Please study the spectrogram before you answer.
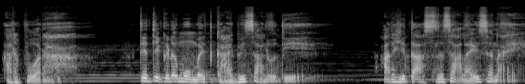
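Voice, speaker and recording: A man's voice: on the low side, lively intonation, normal speed, creaky, soft background music. A man voicing an angry rural father who scolds in rustic village dialect, within a storybook reading. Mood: scolding.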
